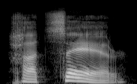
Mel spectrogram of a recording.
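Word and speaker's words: חָצֵר: Notice the absolute has a chet and a kametz, cha. Then the syllable division, tzade, sere, and resh, tser, chatser.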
